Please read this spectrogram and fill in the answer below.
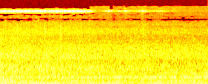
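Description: A car driving at a steady pace, its engine and tyre noise heard from inside the cabin as a steady low drone with a faint hum.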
